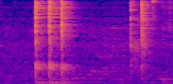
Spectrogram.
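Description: A spoon clinks against a bowl while mango pickle is stirred: three sharp metallic knocks close together, a pause, then two more and a faint final tap, close and clear with no talk.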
